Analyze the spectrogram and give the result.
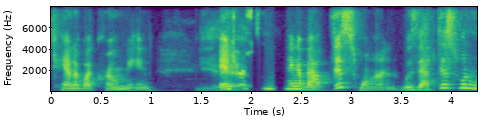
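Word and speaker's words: cannabichromene: molecule and it turns into bc and it's pronounced cannabi chromine interesting thing about this one was that this one was discovered before cbca it was discovered in 1966.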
